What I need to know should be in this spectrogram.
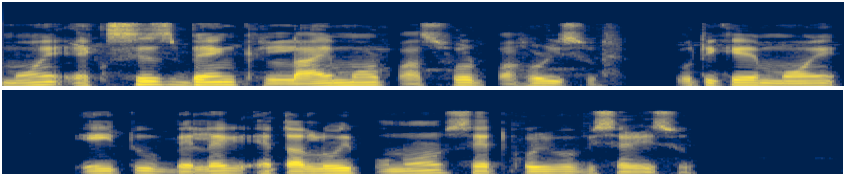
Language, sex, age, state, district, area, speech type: Assamese, male, 45-60, Assam, Dibrugarh, rural, read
